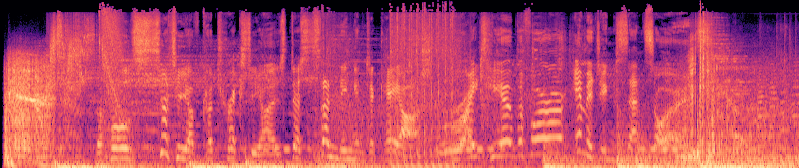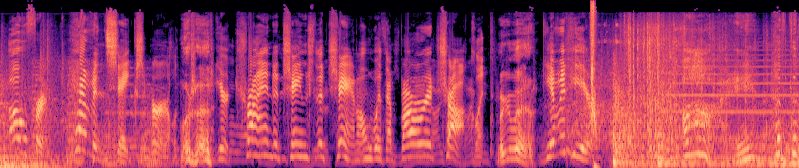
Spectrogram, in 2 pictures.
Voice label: Animation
